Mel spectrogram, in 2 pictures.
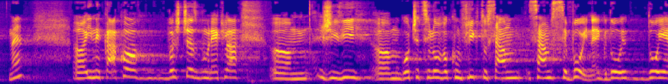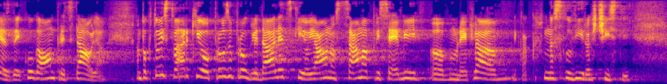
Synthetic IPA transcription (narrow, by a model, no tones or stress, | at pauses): nɛ | əinːɛkaːkɔʋəʃt͡ʃɐsbomɾɛːkla | əʒiʋiəmɔɡoːt͡ʃɛt̪sɛloːʋəkɔnflikt̪usamsamsːɛboːjnɛɡd̪oɡd̪ojɛzd̪ɛjkoɡaɔnpɾɛt̪st̪awlja̰ | ampakt̪oːjɛst̪ʋaɾkijɔpɾɐwzapɾɐwɡlɛd̪aːlɛt̪skijɔjawnɔst̪saːmapɾisɛbiəbomɾɛːklanɛkaknɐslɔʋiɾɐʃt͡ʃist̪i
